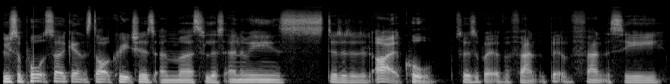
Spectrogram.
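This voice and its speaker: A man's voice: on the low side, steady tone, fairly quick, no room sound, studio quality. A man hosting a film show, giving casual, off-the-cuff commentary on trailers. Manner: informal, off-the-cuff.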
